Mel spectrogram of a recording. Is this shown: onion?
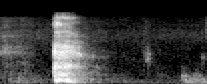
no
